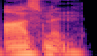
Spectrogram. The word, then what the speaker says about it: Osman: We are the Ottoman state and this is our land." That was the birth of the Ottoman Empire. A name that came from Osman. Osman. Ottoman in Western pronunciation.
